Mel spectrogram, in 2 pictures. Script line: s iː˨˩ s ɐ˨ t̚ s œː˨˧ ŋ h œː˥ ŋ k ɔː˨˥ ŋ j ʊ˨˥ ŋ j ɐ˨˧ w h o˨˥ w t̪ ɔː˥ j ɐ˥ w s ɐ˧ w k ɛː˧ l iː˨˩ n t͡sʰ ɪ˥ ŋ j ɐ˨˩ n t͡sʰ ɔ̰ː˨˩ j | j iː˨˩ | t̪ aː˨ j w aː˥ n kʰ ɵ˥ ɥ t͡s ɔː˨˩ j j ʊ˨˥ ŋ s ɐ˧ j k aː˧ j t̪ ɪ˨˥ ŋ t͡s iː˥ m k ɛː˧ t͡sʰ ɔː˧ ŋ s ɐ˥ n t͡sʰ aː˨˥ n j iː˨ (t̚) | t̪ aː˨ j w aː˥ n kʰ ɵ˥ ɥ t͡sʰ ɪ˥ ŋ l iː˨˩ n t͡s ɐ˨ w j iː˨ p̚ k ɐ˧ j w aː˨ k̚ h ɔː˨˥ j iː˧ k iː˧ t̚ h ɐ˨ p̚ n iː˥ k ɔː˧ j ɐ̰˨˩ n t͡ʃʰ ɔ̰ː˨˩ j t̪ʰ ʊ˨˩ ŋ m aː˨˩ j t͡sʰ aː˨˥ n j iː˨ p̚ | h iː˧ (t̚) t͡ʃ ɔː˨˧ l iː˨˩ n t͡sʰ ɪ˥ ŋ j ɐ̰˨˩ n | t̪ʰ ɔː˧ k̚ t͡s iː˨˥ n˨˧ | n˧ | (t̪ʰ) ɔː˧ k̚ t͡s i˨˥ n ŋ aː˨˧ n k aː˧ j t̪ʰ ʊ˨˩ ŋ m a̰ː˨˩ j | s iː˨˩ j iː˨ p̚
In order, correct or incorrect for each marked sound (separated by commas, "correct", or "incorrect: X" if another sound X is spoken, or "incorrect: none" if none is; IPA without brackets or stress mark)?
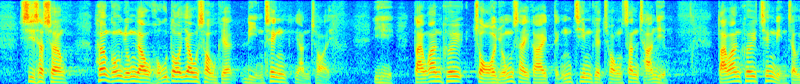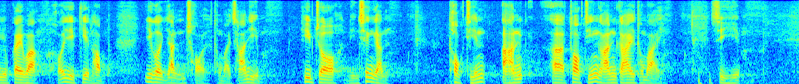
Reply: incorrect: p̚, incorrect: p̚, correct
